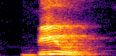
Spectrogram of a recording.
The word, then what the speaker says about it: beau: but used in the English language as well boom okay it is pronounced as boo okay it is a French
